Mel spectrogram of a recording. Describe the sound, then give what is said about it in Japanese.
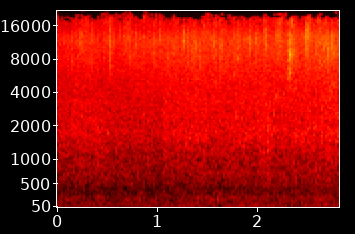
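Heavy rain pours down steadily, a dense, continuous hiss of drops drumming on surfaces, with rainwater overflowing from the gutters; no voices and no pauses in the downpour. “雨が止む気配はない排水能力を超えてしまった雨水が雨どいから溢れ出ているそれにしてもひどいですね”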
